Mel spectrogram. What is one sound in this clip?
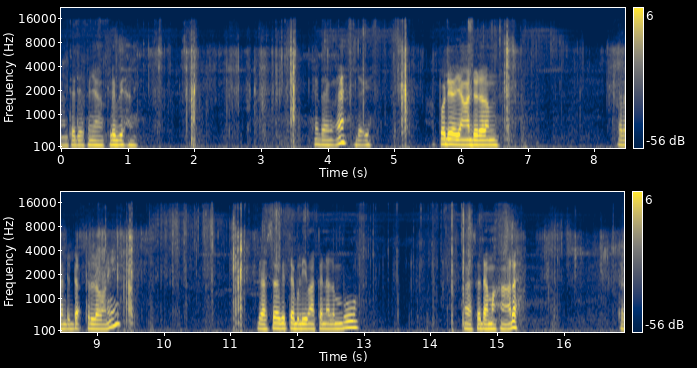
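A plastic sack rustles and crinkles as it is handled.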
